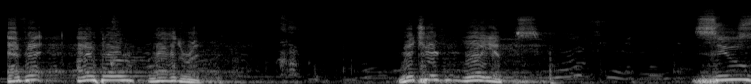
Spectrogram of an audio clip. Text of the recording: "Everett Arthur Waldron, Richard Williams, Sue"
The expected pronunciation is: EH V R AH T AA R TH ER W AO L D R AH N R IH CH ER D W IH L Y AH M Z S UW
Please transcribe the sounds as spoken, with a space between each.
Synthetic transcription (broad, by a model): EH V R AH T AA R TH ER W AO N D R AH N R IH CH ER D W IH L Y AH M Z S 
